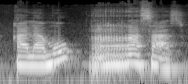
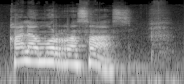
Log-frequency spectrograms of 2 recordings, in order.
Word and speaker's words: قلم الرصاص: So we don't pronounce lam, which is before it. We don't say al-rasas. No, we say qalamu rasas.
